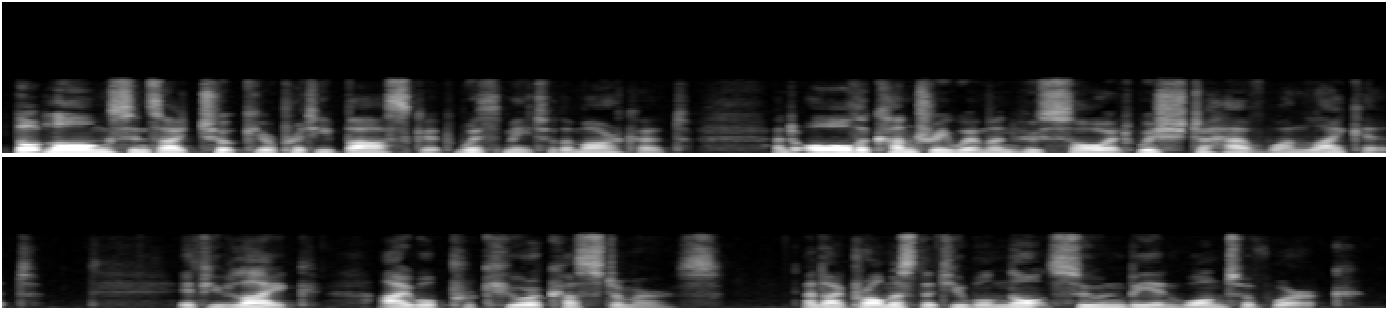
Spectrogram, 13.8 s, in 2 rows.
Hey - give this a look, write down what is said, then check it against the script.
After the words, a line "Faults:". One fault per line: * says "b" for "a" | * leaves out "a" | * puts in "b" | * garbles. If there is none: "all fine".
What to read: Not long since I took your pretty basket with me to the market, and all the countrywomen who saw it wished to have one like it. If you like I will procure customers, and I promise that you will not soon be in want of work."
Not long since I took your pretty basket with me to the market, and all the countrywomen who saw it wished to have one like it. If you like I will procure customers, and I promise that you will not soon be in want of work."
Faults:
all fine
